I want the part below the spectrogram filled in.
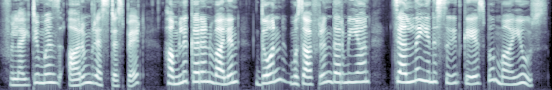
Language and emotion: Kashmiri, sad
